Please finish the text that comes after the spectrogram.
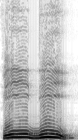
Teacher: dal sifatnya syiddah, jangan sampai berangin, tidak ada angin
